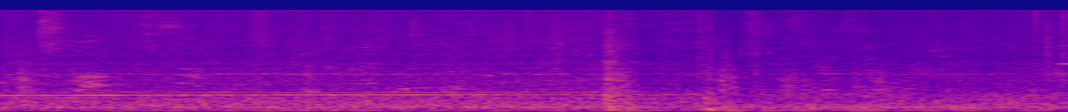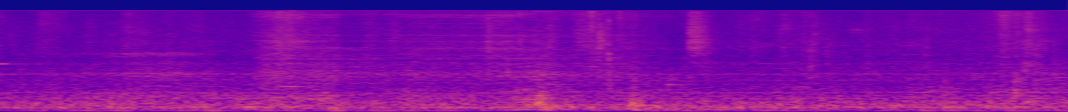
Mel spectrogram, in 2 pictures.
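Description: Passenger train running as it pulls away from a station, heard from inside the carriage: a steady low rumble of wheels on rail, with a thin steady whine that fades out about three seconds in and a few short knocks later on.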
